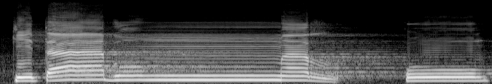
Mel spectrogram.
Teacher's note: Kemudian huruf un bertemu dengan mim maka ditahan dan ditekan. Tanwinnya menghilang melebur ke huruf mim ya. Ditahan dan ditekan 2 sampai 3 harokat.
